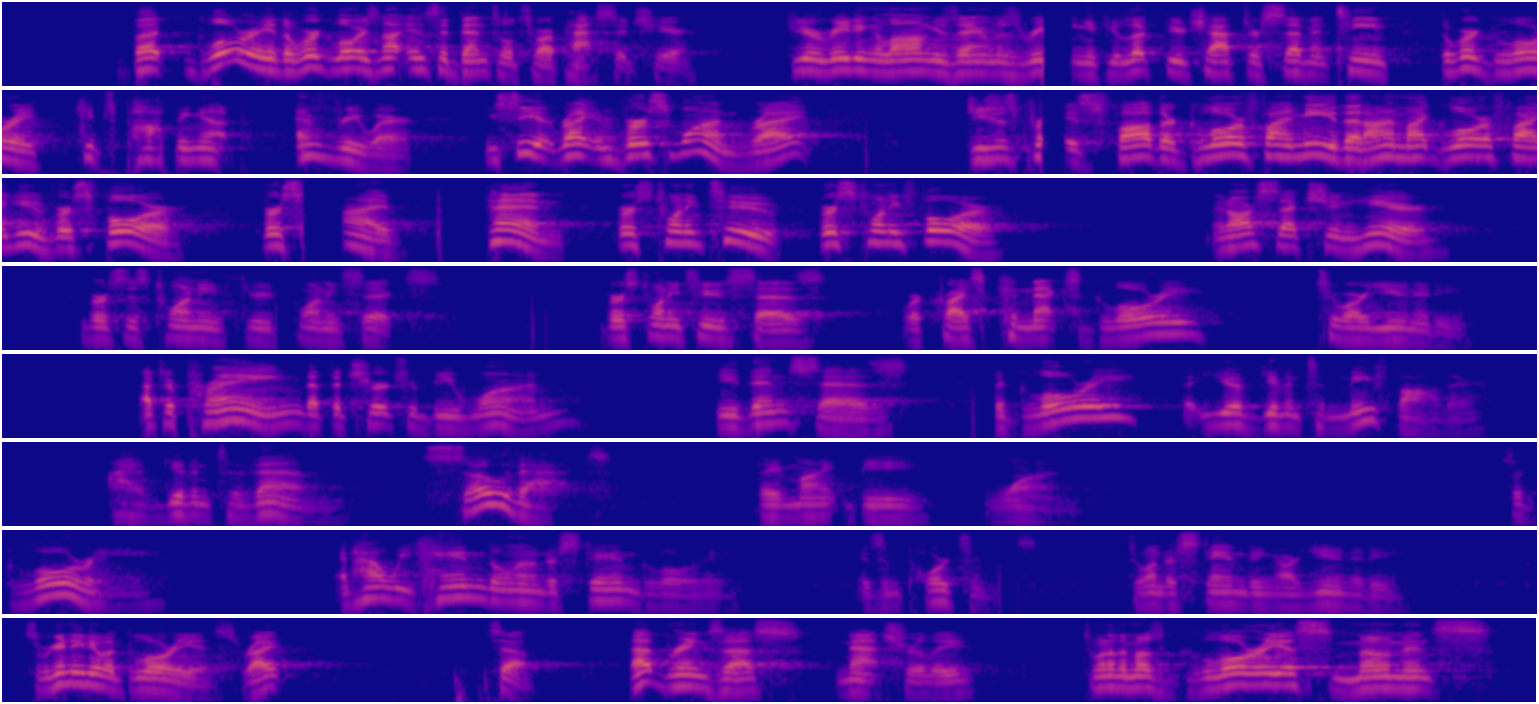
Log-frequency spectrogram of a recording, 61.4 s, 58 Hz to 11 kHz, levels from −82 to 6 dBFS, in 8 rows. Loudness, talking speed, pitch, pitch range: -40 LUFS, 145 wpm, 140 Hz, 115-170 Hz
